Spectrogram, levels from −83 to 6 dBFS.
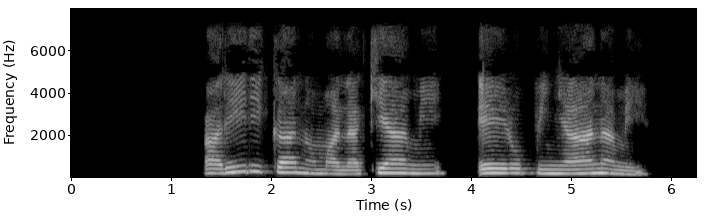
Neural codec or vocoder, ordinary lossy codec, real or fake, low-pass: none; AAC, 32 kbps; real; 7.2 kHz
